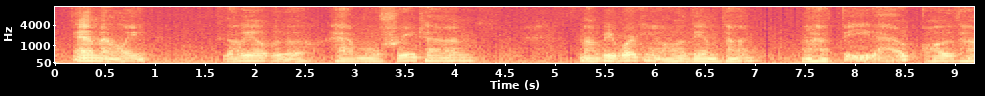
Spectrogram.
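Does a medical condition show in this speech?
Yes: brain injury; memory greatly affected.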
